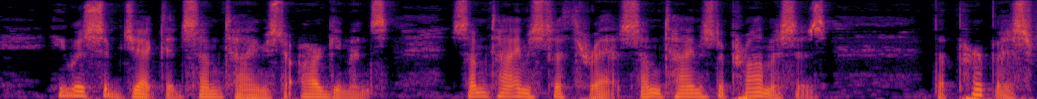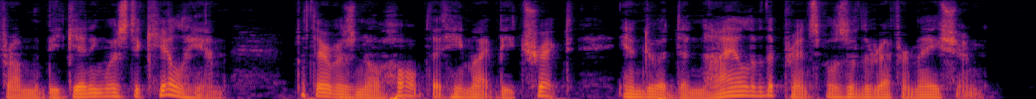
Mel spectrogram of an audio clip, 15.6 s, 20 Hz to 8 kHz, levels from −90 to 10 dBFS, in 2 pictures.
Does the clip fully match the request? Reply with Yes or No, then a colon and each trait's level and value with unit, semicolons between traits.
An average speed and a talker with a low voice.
Yes: average, 155 wpm; very low, 90 Hz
